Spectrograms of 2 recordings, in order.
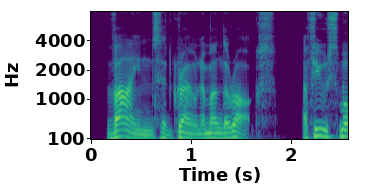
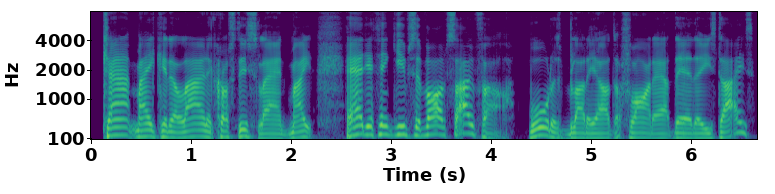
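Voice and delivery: pitched-up matey Aussie critter, inviting; matey talking kangaroo. Acted. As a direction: play a chummy Australian kangaroo. Figure of the kangaroo.

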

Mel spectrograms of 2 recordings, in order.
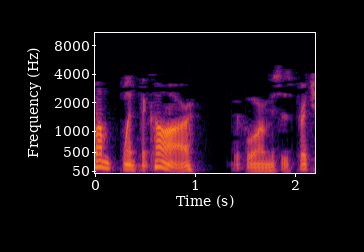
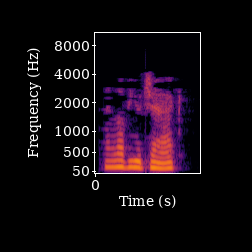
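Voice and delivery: quavering; 6 semitones higher than usual. A narrator's reading. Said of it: "Marcia quavered wretchedly".

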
